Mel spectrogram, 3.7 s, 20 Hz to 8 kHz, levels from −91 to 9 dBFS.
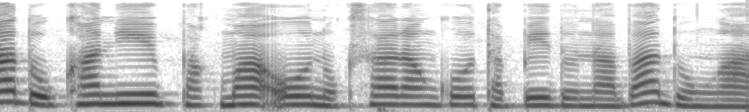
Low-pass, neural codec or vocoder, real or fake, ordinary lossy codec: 7.2 kHz; none; real; none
